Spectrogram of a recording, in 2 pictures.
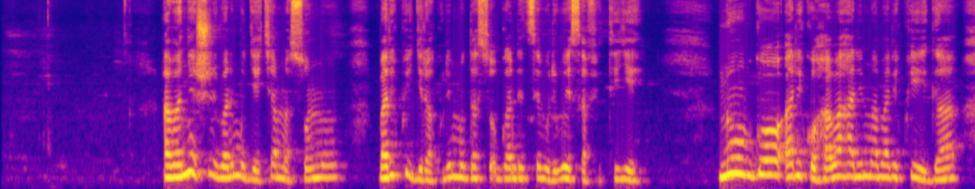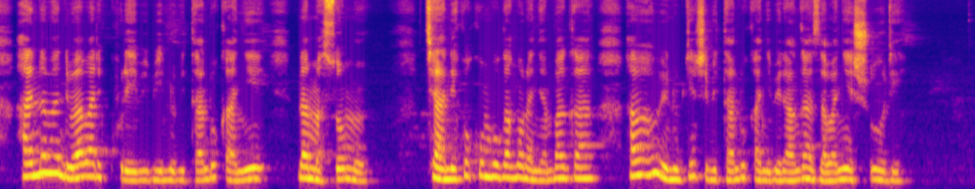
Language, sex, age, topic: Kinyarwanda, female, 25-35, education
